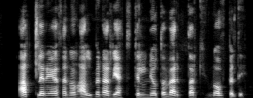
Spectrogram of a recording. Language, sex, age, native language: Icelandic, male, 40-49, Icelandic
